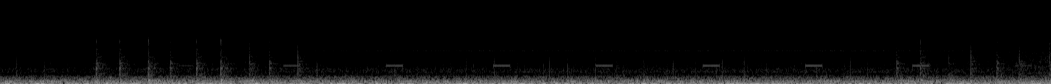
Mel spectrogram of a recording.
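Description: Quick footsteps patter on a metal floor.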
